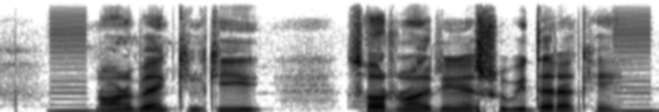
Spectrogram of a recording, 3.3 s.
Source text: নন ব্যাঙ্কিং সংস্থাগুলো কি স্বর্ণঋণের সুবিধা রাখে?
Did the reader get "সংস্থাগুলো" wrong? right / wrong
wrong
